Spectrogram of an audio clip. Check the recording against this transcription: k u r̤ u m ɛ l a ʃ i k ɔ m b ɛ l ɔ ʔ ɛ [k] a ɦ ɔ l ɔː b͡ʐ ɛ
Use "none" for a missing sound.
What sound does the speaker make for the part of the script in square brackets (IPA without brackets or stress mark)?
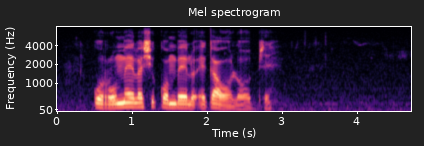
k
